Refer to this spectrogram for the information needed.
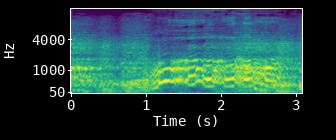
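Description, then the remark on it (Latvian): A person imitates Chewbacca the Wookiee from Star Wars: a loud, rough, wavering growling roar that rises and falls in pitch over a gravelly low growl, lasting about three seconds without a break. “ka jūs esat tas čūbijs no, no zvaigžņu kariem.”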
